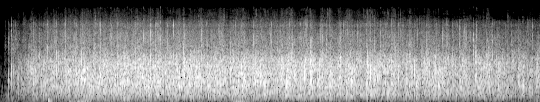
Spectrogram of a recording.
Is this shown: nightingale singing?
no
